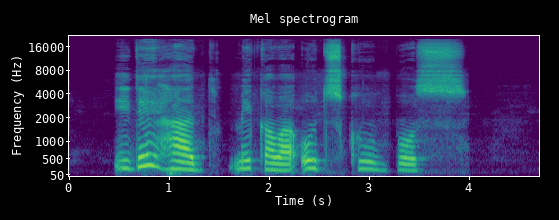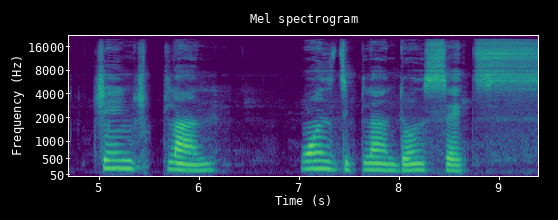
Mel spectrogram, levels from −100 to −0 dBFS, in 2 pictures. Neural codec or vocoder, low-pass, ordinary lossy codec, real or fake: vocoder, 48 kHz, 128 mel bands, Vocos; none; none; fake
